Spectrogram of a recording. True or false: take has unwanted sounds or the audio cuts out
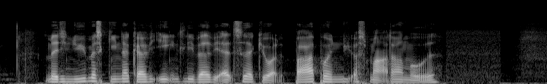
false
